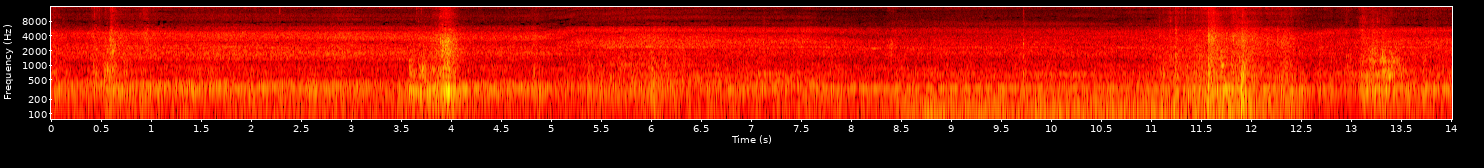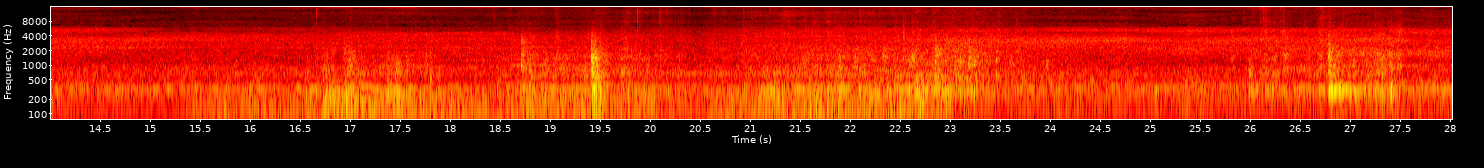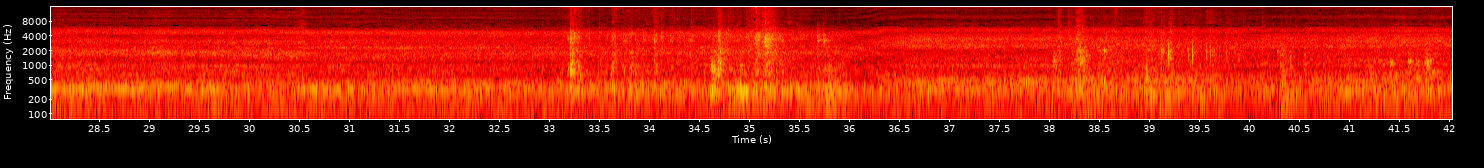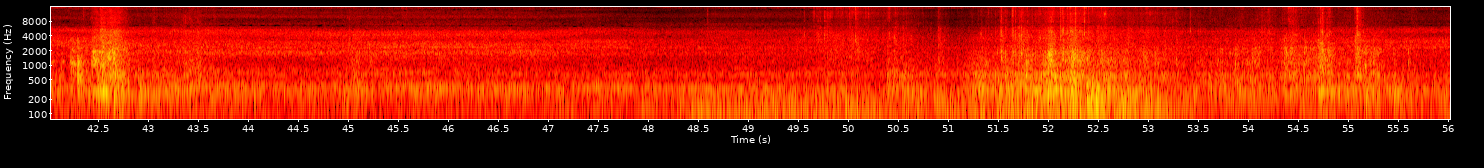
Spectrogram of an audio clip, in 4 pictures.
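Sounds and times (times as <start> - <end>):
diesel machinery running: 0.0 - 56.0
debris cracking and crunching: 49.6 - 55.4.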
